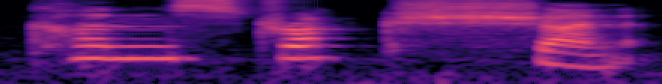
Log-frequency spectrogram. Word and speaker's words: construction: Construction. Again, that sh sound here.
